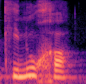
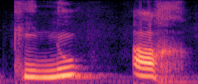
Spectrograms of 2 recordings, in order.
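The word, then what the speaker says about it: קינוח: Je ne vais pas dire kinoucha, kinouach. À chaque fois qu'on a un chet avec ce a à la fin, le chet ne se prononce pas. Ça ne va pas se prononcer ra, mais ach. La voyelle va être avant la consonne. Ach, et pas ra.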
